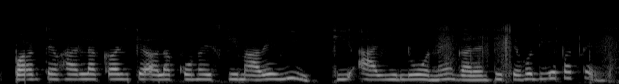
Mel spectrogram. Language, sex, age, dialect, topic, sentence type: Maithili, female, 25-30, Bajjika, banking, question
